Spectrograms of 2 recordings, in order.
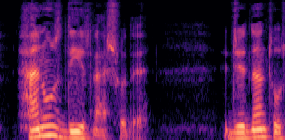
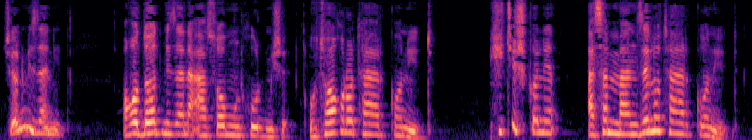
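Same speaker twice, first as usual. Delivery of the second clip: higher, insistent objection; agitated protest; 8 semitones higher than usual. Real, not acted. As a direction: push back hard, caught off guard by it. Expert reacts to parents hitting child. (با هیجان و اعتراض، صدای بالاتر)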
